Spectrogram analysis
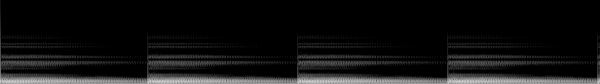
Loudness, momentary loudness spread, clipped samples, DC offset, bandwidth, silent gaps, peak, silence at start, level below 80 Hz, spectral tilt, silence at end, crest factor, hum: -23 LUFS; 12 LU; under 0.1%; 3%; 3.6 kHz; none; -10 dBFS; 0 s; -40 dBFS; -12.5 dB/octave; 0 s; 12 dB; none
